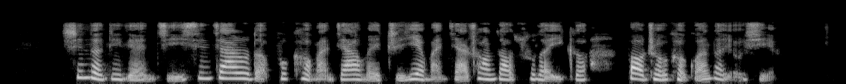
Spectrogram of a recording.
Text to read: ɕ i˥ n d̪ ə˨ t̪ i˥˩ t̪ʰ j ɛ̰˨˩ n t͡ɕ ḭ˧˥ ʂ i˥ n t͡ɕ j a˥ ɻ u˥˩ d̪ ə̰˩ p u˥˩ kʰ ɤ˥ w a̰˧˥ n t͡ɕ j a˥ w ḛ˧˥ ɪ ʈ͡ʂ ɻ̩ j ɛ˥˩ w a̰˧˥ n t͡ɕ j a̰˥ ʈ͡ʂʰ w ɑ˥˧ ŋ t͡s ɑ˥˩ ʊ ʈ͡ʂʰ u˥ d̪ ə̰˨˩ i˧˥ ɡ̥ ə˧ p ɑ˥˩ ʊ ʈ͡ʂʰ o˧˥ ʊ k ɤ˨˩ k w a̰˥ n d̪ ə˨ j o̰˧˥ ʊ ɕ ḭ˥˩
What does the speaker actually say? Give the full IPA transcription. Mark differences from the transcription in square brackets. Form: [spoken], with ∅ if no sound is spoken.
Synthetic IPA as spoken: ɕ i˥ n d̪ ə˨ t̪ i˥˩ [t̪] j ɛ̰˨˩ n t͡ɕ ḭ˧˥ [ɕ] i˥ n t͡ɕ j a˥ ɻ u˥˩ d̪ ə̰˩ p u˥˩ kʰ [ɤ˨˩] w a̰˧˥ n t͡ɕ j a˥ w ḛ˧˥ ɪ ʈ͡ʂ ɻ̩ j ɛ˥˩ w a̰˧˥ n t͡ɕ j a̰˥ ʈ͡ʂʰ w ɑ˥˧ ŋ t͡s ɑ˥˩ ʊ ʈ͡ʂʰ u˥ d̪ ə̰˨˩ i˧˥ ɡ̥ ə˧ p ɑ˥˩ ʊ ʈ͡ʂʰ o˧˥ ʊ [kʰ] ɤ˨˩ k w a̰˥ n d̪ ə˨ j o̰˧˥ ʊ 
